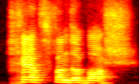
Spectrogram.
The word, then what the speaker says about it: Geert Vanden Bossche: The curious case of, and please pronounce his name again for me. Geert Vanden Bossche.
